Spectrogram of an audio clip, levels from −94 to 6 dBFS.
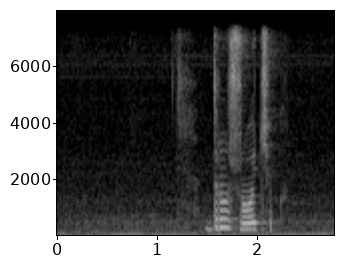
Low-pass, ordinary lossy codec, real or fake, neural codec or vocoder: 7.2 kHz; none; real; none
